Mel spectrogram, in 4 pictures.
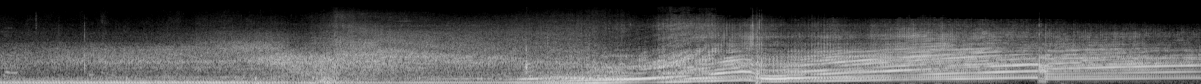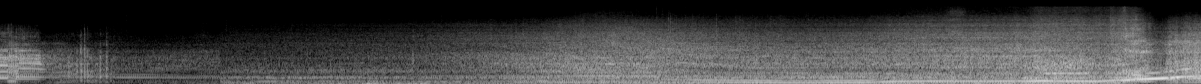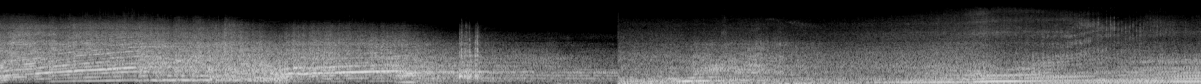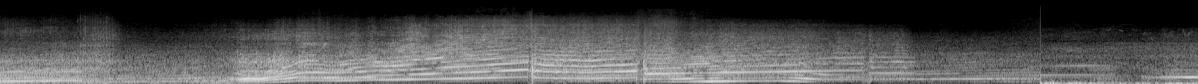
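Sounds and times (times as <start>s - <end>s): sports car engine at low revs: 0.0s - 3.3s
sports car engine accelerating: 0.0s - 48.0s.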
